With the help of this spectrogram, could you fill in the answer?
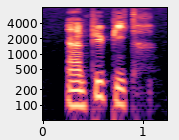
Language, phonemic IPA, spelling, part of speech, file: French, /py.pitʁ/, pupitre, noun, Fr-pupitre.ogg
- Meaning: 1. pupil's desk, school desk 2. console, control panel 3. music stand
